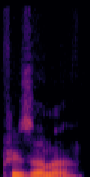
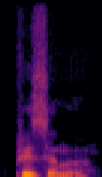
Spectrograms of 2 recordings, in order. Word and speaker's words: prisoner: Let us see how do you pronounce the word prisoner. Prisoner. Prisoner. There is two schwa sound in prisoner. You see the prisoner, the O after S and E after N.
